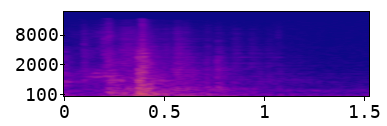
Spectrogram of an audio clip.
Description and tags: Oven Door open 2 inches
opening an oven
